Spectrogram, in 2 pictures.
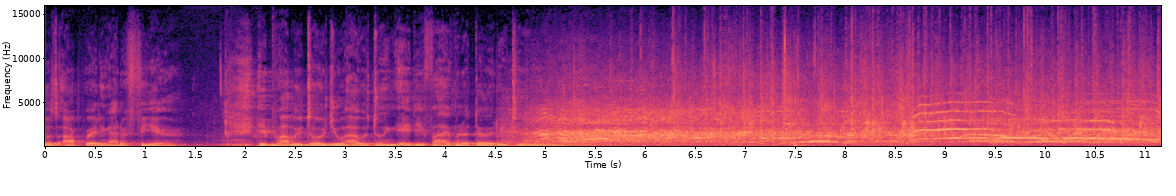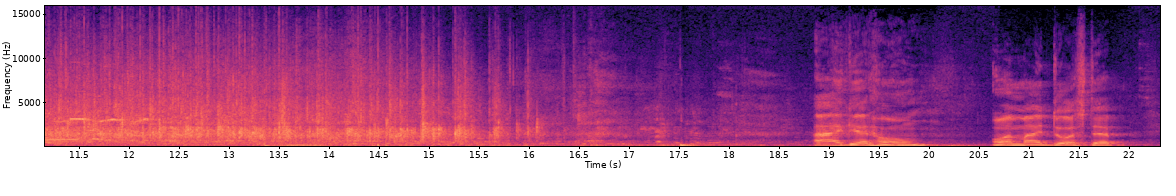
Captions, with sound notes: operating out of fear. He probably told you I was doing 85 in a 32. (audience applauding) I get home on my doorstep,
